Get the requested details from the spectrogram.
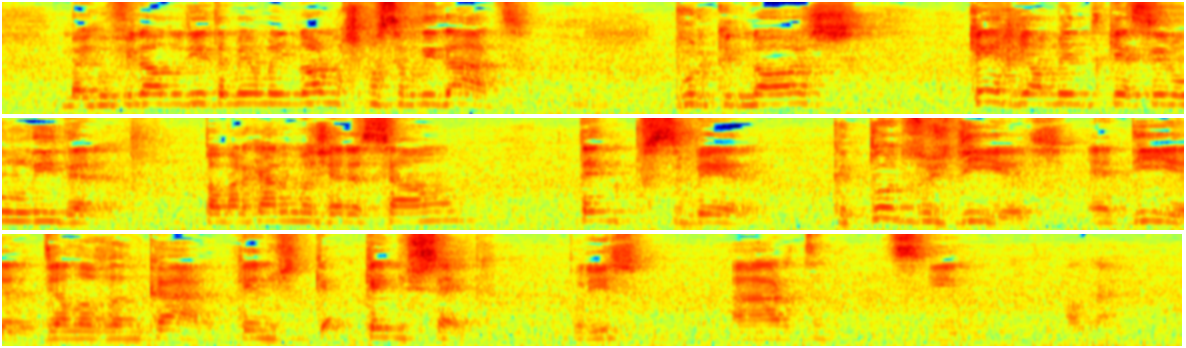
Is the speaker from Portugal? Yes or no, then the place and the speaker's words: no; Angola; sou angolano, nasci em Angola em 75, tenho 38 anos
